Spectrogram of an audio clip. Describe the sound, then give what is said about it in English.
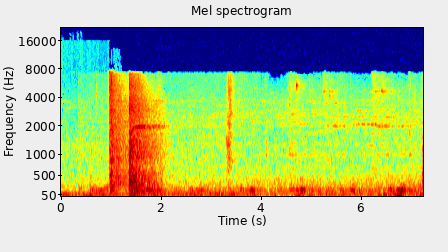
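Two sharp arrow impacts land close together on an archery target early on, with a bullseye hit, followed by a fainter third strike, with quiet outdoor ambience and no talking. “Beautiful bullseye.”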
